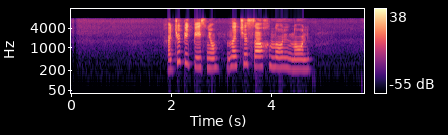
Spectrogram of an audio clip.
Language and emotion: Russian, positive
